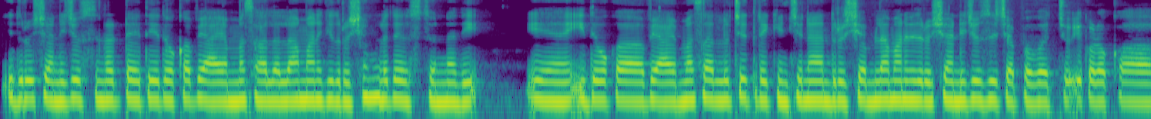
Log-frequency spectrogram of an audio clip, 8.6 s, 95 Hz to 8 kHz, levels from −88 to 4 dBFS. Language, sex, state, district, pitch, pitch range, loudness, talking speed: Telugu, female, Andhra Pradesh, Guntur, 195 Hz, 190-200 Hz, -12 LUFS, 180 wpm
